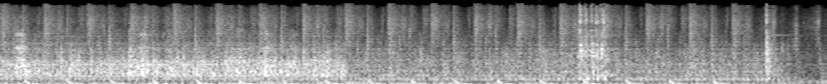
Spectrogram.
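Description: Electric winch motor of a scaffold hoist running steadily with a low hum and some mechanical clicking as it pays out its wire rope, stopping just before the end.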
